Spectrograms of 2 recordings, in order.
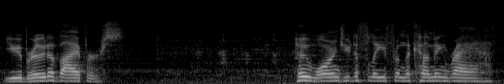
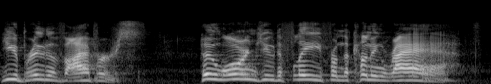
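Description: First: It is said mildly, without fire or force. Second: It is said forcefully, like a fiery preacher.

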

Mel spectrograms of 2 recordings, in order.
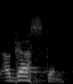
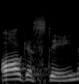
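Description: First: It is said the learned-sounding way. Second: It is said the American way.

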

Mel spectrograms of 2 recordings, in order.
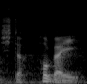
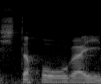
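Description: First: The o in the second word is short. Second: The o in the second word is long. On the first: The speaker calls it wrong. "not shita hōgai" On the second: The speaker calls it right. "but it's actually shita hōgai"

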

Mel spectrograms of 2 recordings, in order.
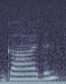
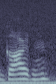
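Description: First: The R sound is soft and light. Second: The R sound is strong and harsh.

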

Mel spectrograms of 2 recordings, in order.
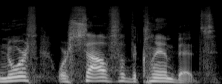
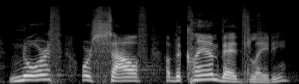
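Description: First: It is said at normal volume. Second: It is said loudly.

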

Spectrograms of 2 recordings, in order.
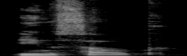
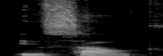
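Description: First: The stress is on the first syllable. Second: The stress is on the second syllable. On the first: It is used as a noun. "обида" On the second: It is used as a verb. "обижать"

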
